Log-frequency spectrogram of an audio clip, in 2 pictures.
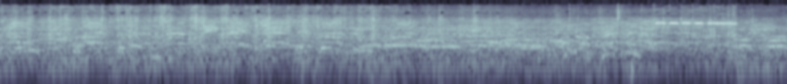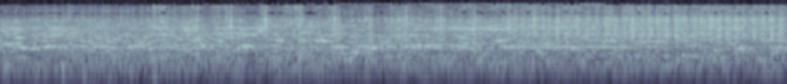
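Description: A crowd of spectators outdoors chatters and cheers.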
